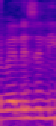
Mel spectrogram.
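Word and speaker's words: Wellesley: तो उसने एक पॉलिसी इंट्रोड्यूस करी जिसका नाम क्या था, तुम क्या बोलना चाहते हो, एस साइलेंट है, वेलेज़ली बोलते हैं उसको, ठीक है।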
